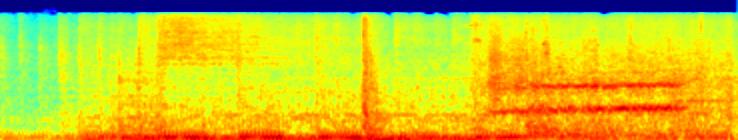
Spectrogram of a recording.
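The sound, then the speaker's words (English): Car engine revving loudly as it pulls away, followed by a long, high squeal of tyres in the second half, all at full volume without voices. “Bulldog drives away.”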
